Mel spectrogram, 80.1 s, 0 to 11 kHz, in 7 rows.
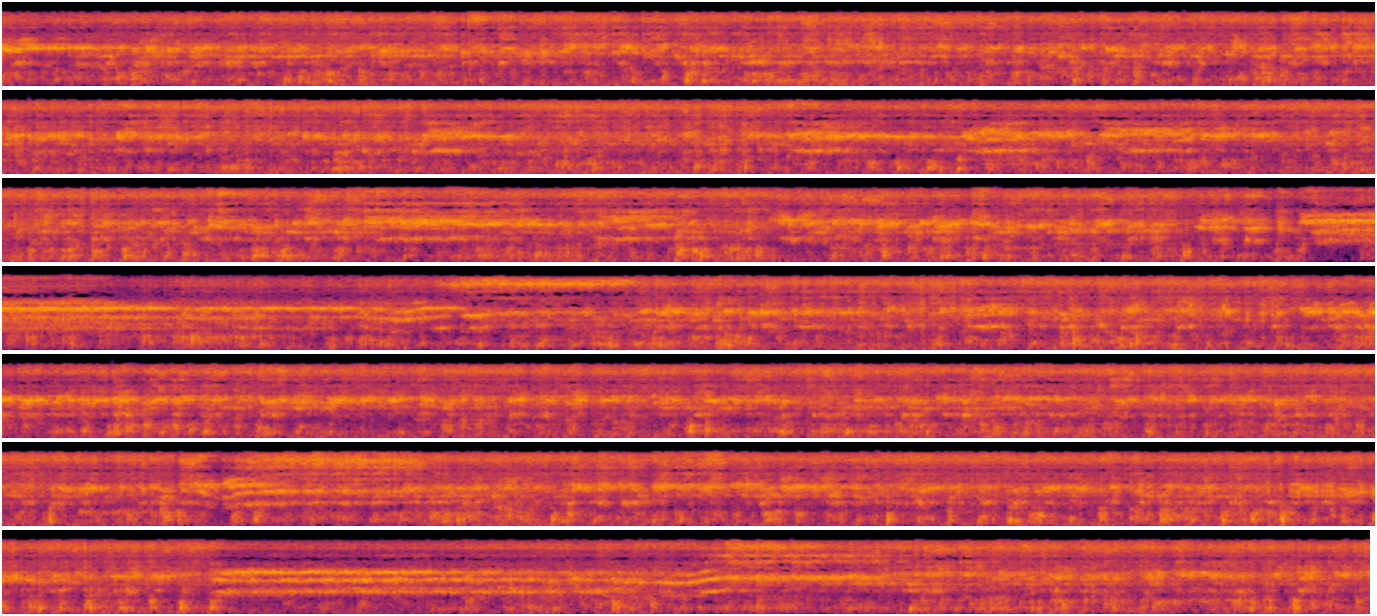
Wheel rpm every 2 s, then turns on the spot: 230, 230, 230, 230, 230, 230, 230, 230, 230, 230, 230, 230, 230, 230, 230, 230, 200, 160, 170, 220, 230, 230, 230, 230, 230, 230, 230, 230, 230, 200, 230, 230, 230, 230, 230, 180, 170, 220, 230, 230.
none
